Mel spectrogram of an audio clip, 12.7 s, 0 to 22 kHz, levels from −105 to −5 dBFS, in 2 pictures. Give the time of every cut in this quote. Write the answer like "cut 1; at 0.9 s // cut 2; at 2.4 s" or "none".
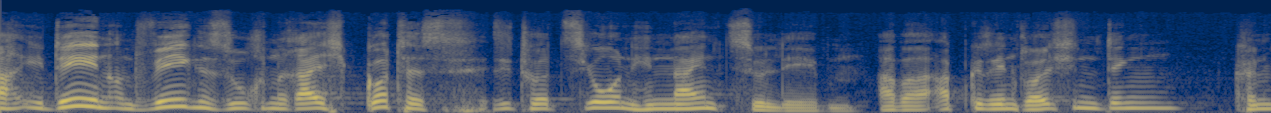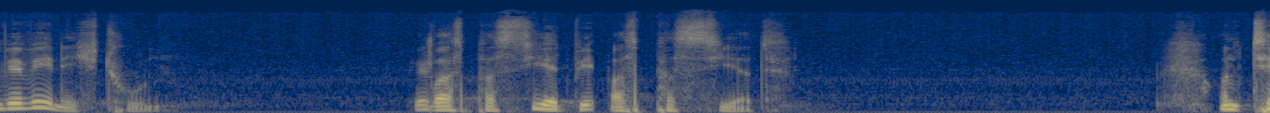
cut 1; at 2.5 s // cut 2; at 4.3 s // cut 3; at 5.1 s // cut 4; at 6.0 s // cut 5; at 8.5 s // cut 6; at 9.3 s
